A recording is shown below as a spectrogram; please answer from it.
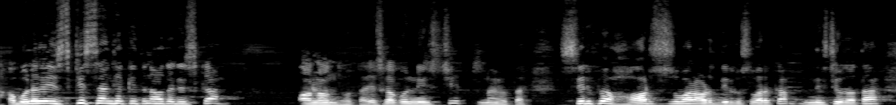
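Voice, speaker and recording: A man's voice: high-pitched, a little mellow, no echo. A young man teaching a grammar lesson, asking the class questions and answering them himself, repeating each point.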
